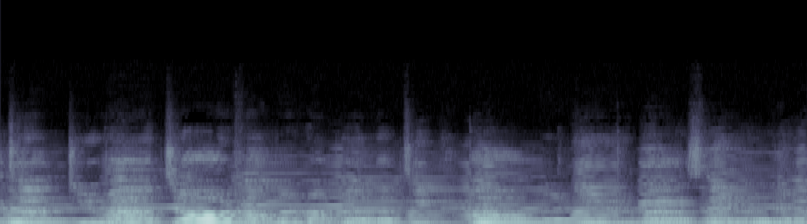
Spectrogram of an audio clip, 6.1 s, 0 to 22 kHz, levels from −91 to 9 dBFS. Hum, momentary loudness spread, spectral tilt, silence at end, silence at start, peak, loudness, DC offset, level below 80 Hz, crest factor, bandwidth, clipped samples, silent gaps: none; 12 LU; -5 dB/octave; 0 s; 0 s; 0 dBFS; -21 LUFS; 0.7%; -66 dBFS; 20 dB; 10 kHz; under 0.1%; none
